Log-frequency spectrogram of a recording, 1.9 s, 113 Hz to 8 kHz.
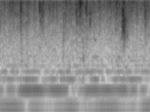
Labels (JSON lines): {"label": "biophony, midshipman", "recorder": "SoundTrap 500"}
